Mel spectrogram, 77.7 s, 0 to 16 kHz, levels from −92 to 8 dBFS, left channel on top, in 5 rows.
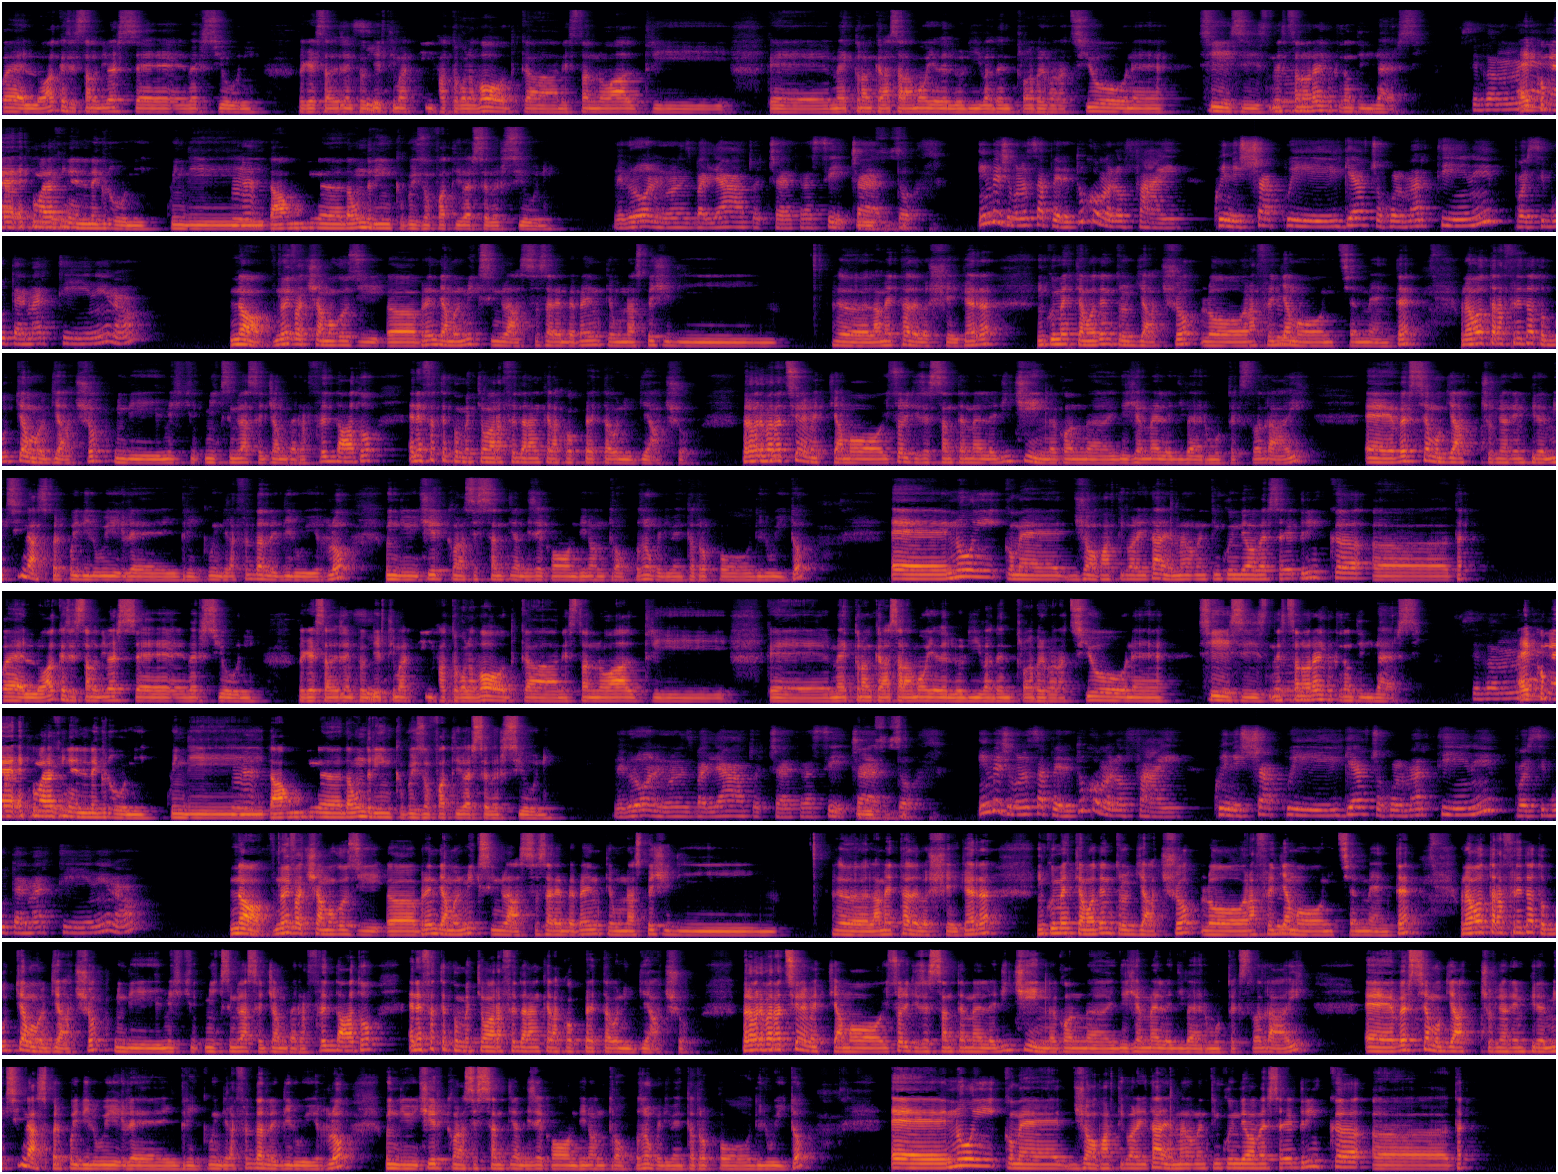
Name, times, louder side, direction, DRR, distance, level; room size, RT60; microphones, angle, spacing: voice 1, 0.0-2.6 3.0-11.7 12.0-14.2 15.1-21.0 24.1-24.5 33.4-38.8 39.4-59.7 60.2-70.3 70.7-76.7, right 3 dB, 85° right, 1.6 m, -28 dB
voice 2, 12.7-13.1 14.6-16.3 17.8-18.1 21.7-24.9 25.3-27.3 27.7-32.5 43.8-44.1 54.1-54.5, left 1 dB, 25° left, 1.2 m, -34 dB
12.0 x 6.4 x 8.8 m
head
